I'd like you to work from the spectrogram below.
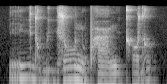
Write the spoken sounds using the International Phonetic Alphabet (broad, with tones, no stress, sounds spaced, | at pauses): r iː˦ d u˨ b iː˨ z oː˦ n u˨ pʰ aː˨ ŋ i˨ kʰ ɔ˨ d ʊ˦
